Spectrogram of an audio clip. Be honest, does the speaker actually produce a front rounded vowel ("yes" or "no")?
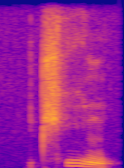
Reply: no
